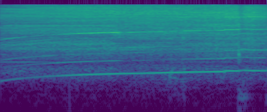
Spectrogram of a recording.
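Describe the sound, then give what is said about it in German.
A vacuum cleaner held in someone's hand runs steadily, growing heavy and seemingly no longer able to pick anything up. Its motor whine holds a strong tone that slowly climbs in pitch, with a brief bump near the end and no talking. “Oh, jetzt wird ja richtig schwer schon, dein Staubsauger.”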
